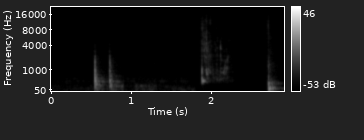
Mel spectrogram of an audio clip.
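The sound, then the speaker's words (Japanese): A pair of quick, hard knocks of objects set down on a table, then a brighter glassy clatter and one final firm thud, as a bottle of carbonated water and a glass are placed on the table, with no voices. “それでは、炭酸水とコップをご主人様の目の前に置いてください。もちろん丁寧にですよ。”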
